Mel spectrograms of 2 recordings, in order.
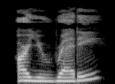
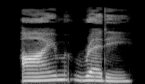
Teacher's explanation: your voice often goes up at the end of a question, Are you ready? and goes down at the end of a statement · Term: intonation patterns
